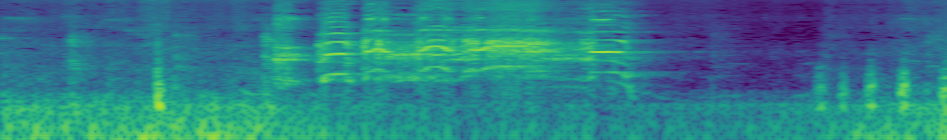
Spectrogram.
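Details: Morning crowing at a rural home in Vietnam's western region: a rooster's wavering, bending crow of nearly two seconds, framed by scattered clucks before and after.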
